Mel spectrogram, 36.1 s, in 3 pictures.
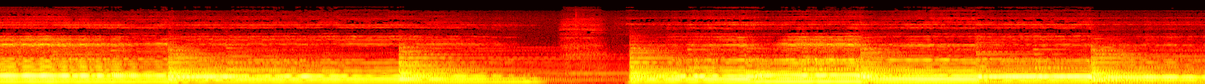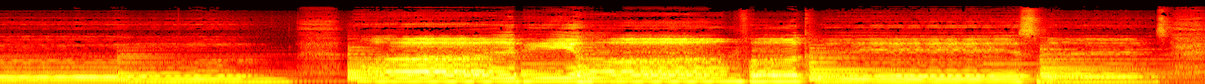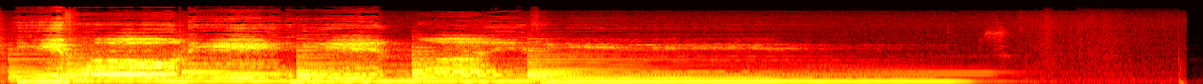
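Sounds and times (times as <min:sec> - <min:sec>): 
christmas song: 0:00.0 - 0:35.8.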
